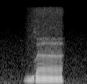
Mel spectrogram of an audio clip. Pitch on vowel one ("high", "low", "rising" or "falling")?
low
